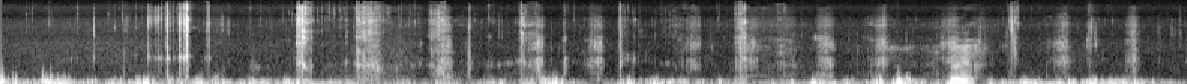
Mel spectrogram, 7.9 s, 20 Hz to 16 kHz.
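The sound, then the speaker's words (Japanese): Crisp crunching as someone bites into a whole raw cucumber during a mountain hike in Japan's Southern Alps: a series of sharp, irregular crunches mixed with wet chewing, fairly faint over a low rumbling background. “行動食で丸ごときゅうり2本持ってきたんですよで今日1本食おうかなと思ってここでちょっとかじってみます”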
